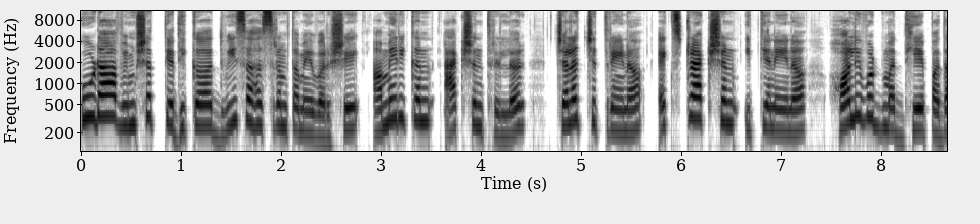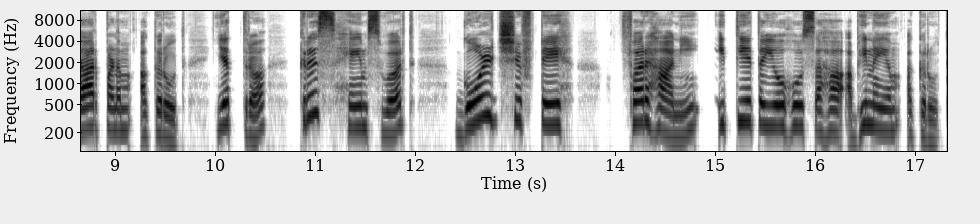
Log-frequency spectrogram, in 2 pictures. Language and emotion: Sanskrit, neutral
